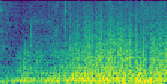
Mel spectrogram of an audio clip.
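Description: Wind buffeting the camera's microphone, a low rumbling noise that builds over the first second and then holds steady.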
